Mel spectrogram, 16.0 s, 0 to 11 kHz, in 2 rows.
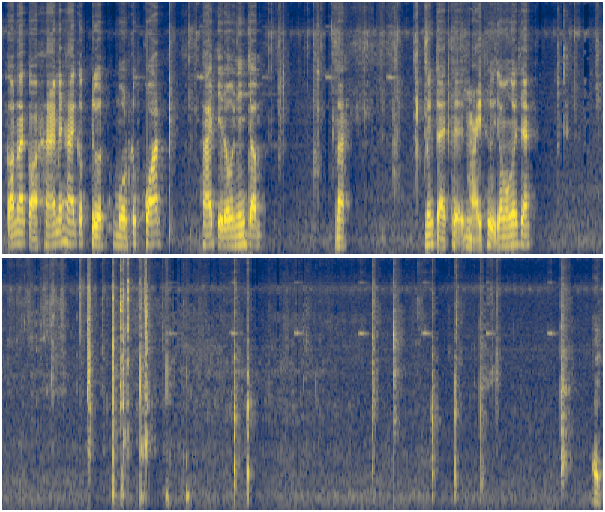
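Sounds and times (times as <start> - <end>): hard objects clicking and knocking: 9.0 - 11.4.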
